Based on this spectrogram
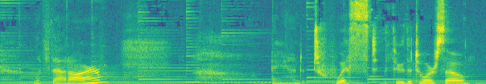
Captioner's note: inhales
